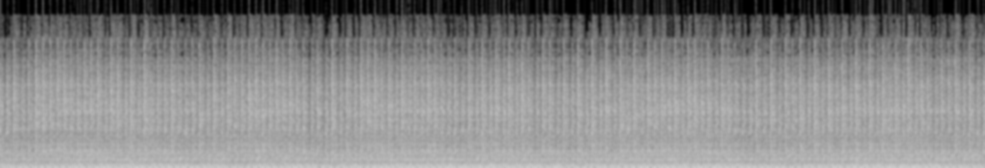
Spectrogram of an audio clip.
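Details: Small engine running on a homemade tri-fuel conversion kit; fast, uneven chuffing with a ragged, hunting beat and no steady rhythm: rough running, seemingly fuel-starved. Owner suspects the hose's tiny inner diameter restricts flow; unconfirmed.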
